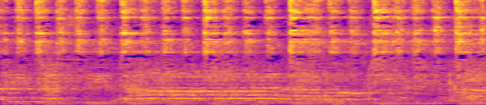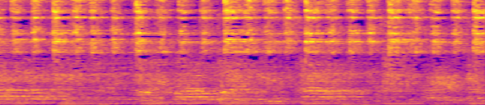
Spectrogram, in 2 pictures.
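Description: A small group of voices singing a song together, accompanied by an acoustic guitar.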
